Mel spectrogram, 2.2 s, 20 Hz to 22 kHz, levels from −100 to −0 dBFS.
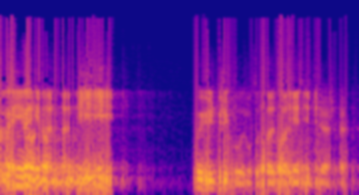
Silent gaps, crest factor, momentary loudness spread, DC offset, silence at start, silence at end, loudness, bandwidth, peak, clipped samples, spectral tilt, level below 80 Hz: none; 18 dB; 8 LU; under 0.1%; 0 s; 0.15 s; -23 LUFS; 17 kHz; -4 dBFS; under 0.1%; -6 dB/octave; -46 dBFS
